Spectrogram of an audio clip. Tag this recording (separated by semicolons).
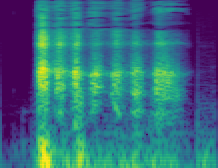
Goblin; Cackle; Laugh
